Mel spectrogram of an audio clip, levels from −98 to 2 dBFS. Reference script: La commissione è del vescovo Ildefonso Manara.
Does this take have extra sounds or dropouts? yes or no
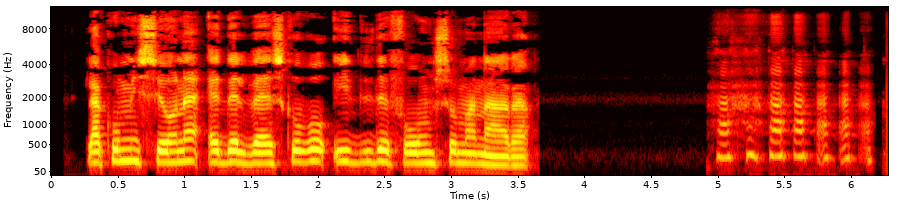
yes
